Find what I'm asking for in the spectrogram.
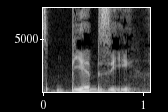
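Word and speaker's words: Biebzi (بيبسي): Arabic doesn't have a letter P, so to speak, so it's a letter B, and so it's Biebzi, as it's spelled on the bottle.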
